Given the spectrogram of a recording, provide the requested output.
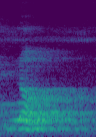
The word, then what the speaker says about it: gnaw: These animals have sharp incisors which help them to gnaw the fruit. Here there is a one word, that is gnaw. Here G is silent. So it is pronounced as gnaw.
